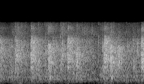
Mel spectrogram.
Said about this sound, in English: Could we clap our hands unto him right now?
